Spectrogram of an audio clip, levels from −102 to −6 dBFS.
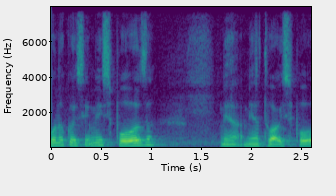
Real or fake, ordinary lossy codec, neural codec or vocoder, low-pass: real; none; none; none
